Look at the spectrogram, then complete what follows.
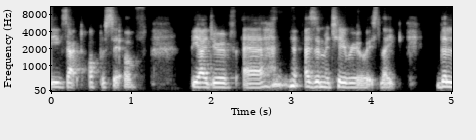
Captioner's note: chuckling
